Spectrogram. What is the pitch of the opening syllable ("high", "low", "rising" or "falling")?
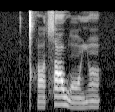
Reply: low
